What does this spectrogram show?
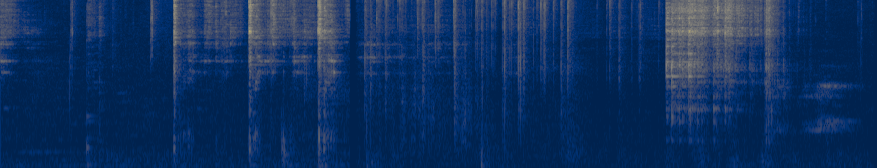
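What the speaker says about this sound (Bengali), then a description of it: "শুকনো কড়াইতে গরম মশলা, জিরে, ধনে, গোলমরিচ ভেজে নেব।" Garam masala, cumin, coriander and black pepper dry-roasted in a dry pan, heard as scattered close clinks and rattles, building to a louder stretch of scraping near the end.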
